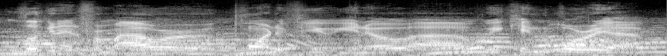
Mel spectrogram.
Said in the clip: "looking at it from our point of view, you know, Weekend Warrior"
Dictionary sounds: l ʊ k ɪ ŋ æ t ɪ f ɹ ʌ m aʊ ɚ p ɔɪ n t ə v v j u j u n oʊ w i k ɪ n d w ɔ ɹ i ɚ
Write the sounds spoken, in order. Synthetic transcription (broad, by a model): l ʊ k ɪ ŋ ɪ t f ɹ ʌ m aʊ ɚ p ɔɪ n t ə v v j u j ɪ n oʊ w i k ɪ n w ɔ ɹ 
